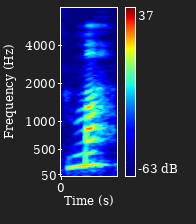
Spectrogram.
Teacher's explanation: soft tone, is the no tone, very gentle, short tone.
